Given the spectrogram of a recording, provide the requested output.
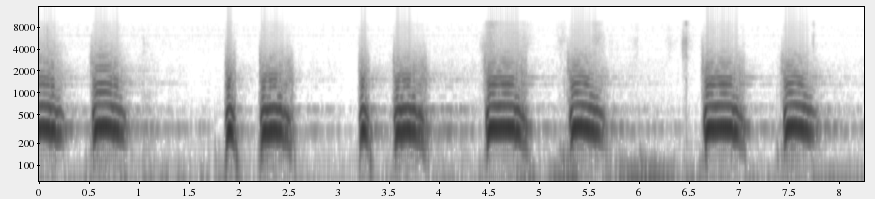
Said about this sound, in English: Here comes an owl.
